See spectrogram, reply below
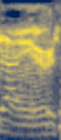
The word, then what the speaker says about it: Aethyr: This is that's chapter 23, supplement B in the Book of Revelation series, and it's spelled A-E-T-H-Y-R, air.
